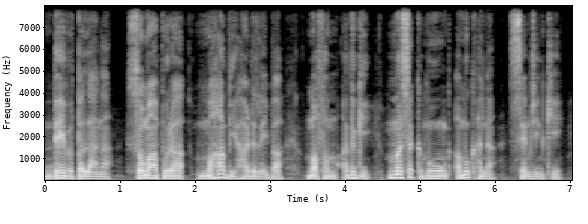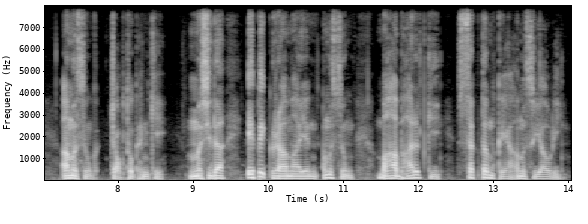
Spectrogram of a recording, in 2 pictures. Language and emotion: Manipuri, neutral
